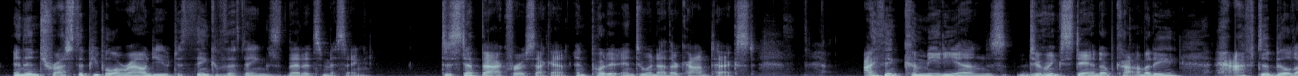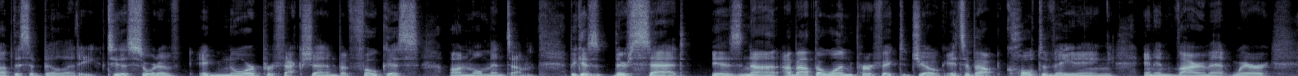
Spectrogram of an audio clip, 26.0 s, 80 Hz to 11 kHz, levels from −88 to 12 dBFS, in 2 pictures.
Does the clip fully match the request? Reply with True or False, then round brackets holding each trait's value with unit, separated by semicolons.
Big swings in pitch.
False (4.0 semitones)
